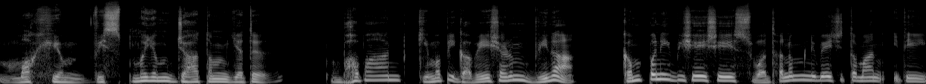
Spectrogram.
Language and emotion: Sanskrit, surprised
